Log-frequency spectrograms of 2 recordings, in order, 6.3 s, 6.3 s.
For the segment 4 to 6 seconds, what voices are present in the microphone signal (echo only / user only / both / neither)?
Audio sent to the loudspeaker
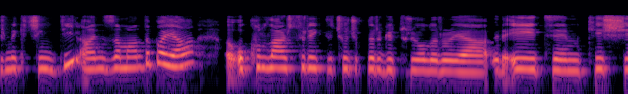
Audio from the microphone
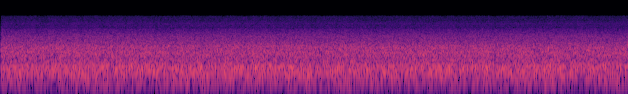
neither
